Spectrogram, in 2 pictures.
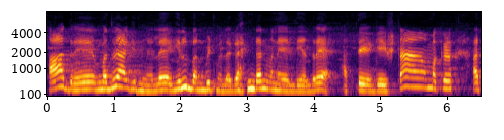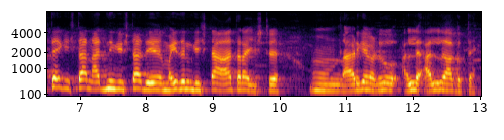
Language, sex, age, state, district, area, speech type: Kannada, female, 60+, Karnataka, Bangalore Urban, urban, spontaneous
